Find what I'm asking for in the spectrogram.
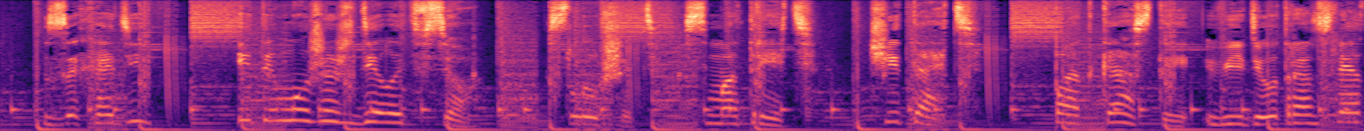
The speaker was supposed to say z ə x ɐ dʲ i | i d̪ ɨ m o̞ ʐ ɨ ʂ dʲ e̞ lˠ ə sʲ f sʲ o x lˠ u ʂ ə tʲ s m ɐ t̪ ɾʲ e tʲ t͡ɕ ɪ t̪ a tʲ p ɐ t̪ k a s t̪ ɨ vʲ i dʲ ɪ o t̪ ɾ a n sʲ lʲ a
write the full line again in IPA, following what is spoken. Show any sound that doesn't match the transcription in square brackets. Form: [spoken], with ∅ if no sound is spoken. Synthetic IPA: z ə x ɐ dʲ i | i [t̪] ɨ m o̞ ʐ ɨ ʂ dʲ e̞ lˠ ə [tʲ] f sʲ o [s] lˠ u ʂ ə tʲ s m ɐ t̪ ɾʲ e tʲ t͡ɕ ɪ t̪ a tʲ p ɐ t̪ k a s t̪ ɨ vʲ i dʲ ɪ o t̪ ɾ [ɐ] n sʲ lʲ a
